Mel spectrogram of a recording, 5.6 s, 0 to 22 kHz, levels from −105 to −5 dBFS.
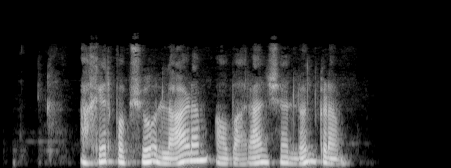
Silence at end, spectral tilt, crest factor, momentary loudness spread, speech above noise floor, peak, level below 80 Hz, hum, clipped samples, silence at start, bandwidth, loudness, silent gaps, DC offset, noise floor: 1.3 s; -8 dB/octave; 20 dB; 8 LU; 42 dB; -4 dBFS; -66 dBFS; none; under 0.1%; 0.6 s; 7.4 kHz; -23 LUFS; none; under 0.1%; -64 dBFS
